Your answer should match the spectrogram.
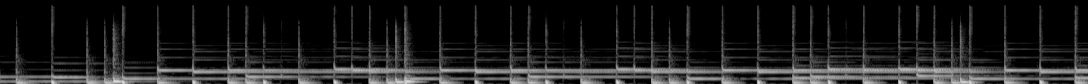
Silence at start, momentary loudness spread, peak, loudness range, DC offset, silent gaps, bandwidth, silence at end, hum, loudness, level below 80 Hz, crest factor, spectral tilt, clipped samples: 0 s; 7 LU; -4 dBFS; 1 LU; under 0.1%; none; 17 kHz; 0 s; none; -24 LUFS; -28 dBFS; 18 dB; -7.5 dB/octave; under 0.1%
